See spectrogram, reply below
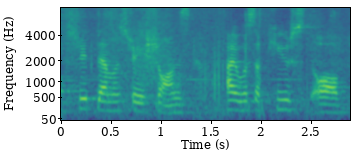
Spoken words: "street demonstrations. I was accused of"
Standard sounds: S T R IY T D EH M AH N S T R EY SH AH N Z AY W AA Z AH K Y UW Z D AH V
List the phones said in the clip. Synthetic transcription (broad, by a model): S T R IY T D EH M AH N S T R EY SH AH N S AY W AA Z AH K Y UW S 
